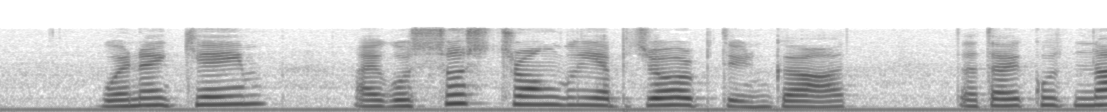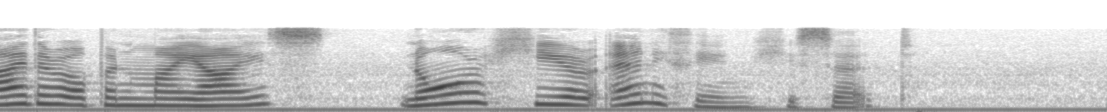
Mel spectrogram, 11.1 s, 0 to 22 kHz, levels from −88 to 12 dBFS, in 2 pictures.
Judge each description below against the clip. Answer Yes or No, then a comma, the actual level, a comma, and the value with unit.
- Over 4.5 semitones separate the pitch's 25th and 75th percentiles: Yes, average, 5.2 semitones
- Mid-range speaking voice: No, very high, 250 Hz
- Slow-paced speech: Yes, slow, 120 wpm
